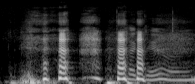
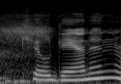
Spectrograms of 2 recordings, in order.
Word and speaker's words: Kilgannon: Cagoon. Is that how you pronounce it? No. That is not her last name at all. What is it? Kilgannon, right?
